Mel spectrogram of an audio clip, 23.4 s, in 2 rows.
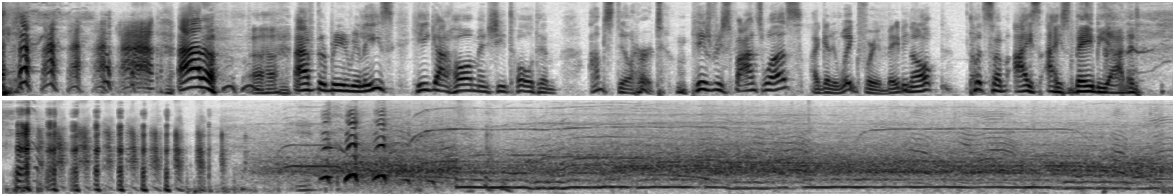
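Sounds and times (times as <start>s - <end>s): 
laughter: 0.0s - 2.7s, 11.0s - 23.4s
speech: 1.7s - 13.8s
crowd of fans yelling and cheering: 14.0s - 23.4s.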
